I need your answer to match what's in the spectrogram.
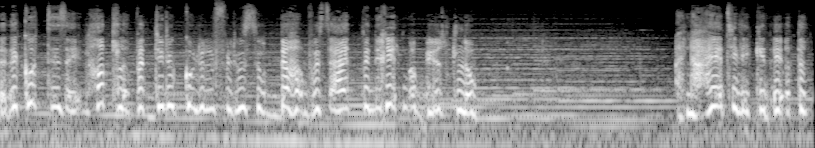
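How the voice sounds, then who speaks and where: A woman's voice: sits high, fast talker. An actress playing a heartbroken woman betrayed by her husband, speaking in tears with an Egyptian accent. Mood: tearful. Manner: tearful, despairing. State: crying. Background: music score.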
